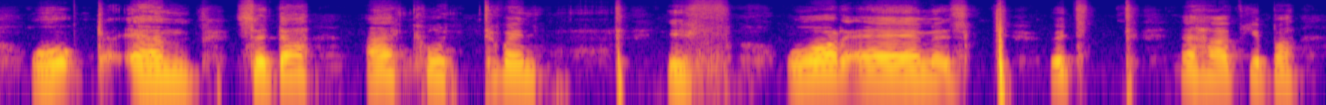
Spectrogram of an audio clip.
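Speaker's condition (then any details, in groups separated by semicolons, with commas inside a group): Cerebral palsy; unable to walk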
